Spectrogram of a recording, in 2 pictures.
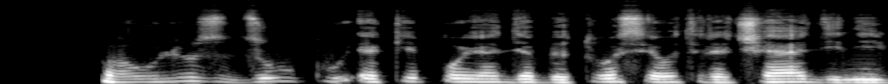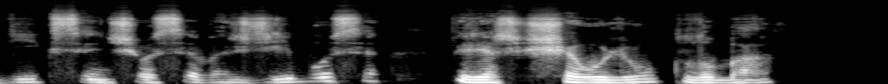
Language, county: Lithuanian, Marijampolė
